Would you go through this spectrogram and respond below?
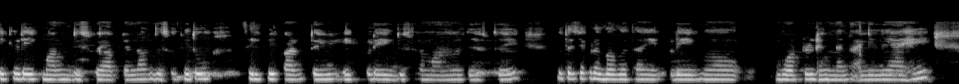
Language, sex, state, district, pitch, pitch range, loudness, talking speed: Marathi, female, Maharashtra, Dhule, 230 Hz, 225-245 Hz, -18 LUFS, 175 wpm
